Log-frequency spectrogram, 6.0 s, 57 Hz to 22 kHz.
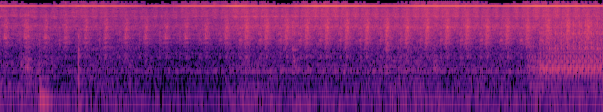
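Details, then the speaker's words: Commodore 1541-II disk drive on a Commodore 64, hanging while loading: fast uneven ticking rattle two or three times a second, then a louder buzz; abnormal mechanism noise, owner suspects drive, disk or a C64 CIA chip. "doesn't look good oops this sound is also not good so I guess this is not going to work"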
